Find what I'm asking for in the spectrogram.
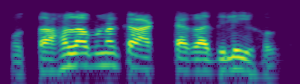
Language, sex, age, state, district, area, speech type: Bengali, male, 45-60, West Bengal, Hooghly, urban, conversation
